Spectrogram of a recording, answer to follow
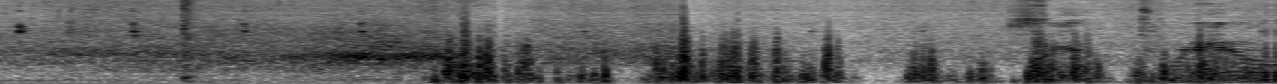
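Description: Low, even road noise inside a car, then from about a second and a half in, indistinct talking.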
